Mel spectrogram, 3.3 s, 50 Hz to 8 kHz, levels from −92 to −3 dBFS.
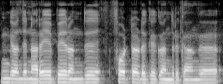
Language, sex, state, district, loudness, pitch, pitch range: Tamil, male, Tamil Nadu, Kanyakumari, -15 LUFS, 120 Hz, 115-125 Hz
